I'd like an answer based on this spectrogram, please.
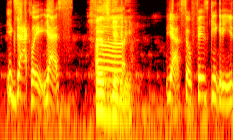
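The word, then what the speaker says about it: Fyzz Giggity: Okay, Fizz Gig, like a fizz gig. But also giggity, like giggity. So Fizz... Like giggity goo. Exactly, yes. Fizz Giggity.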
